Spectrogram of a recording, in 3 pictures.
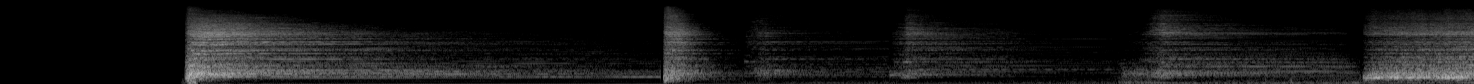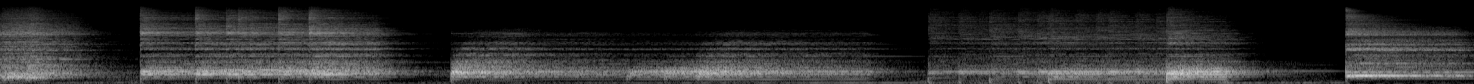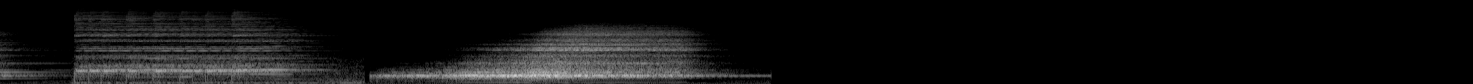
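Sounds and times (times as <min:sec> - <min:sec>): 
metal cymbals: 0:01.9 - 0:37.2.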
